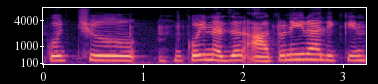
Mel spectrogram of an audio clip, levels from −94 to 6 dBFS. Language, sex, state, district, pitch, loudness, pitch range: Hindi, female, Jharkhand, Jamtara, 250 Hz, -15 LUFS, 245-260 Hz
